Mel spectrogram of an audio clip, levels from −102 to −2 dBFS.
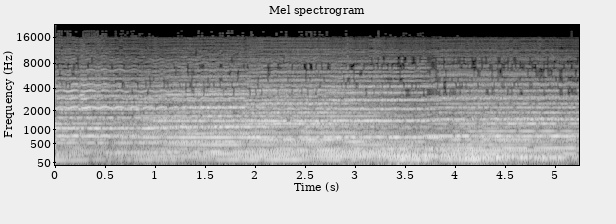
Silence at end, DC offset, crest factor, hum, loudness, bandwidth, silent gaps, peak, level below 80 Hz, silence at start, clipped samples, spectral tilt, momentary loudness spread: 0 s; under 0.1%; 14 dB; none; -14 LUFS; 16 kHz; none; -2 dBFS; -42 dBFS; 0 s; under 0.1%; -5 dB/octave; 3 LU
